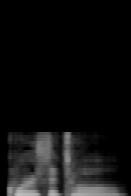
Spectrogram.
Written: quercitol

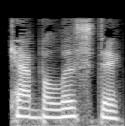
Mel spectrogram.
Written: cabalistically

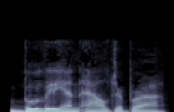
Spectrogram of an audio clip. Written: boolean algebra

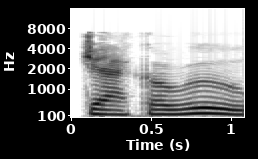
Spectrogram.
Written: jackeroo

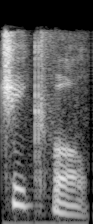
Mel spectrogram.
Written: cheekful

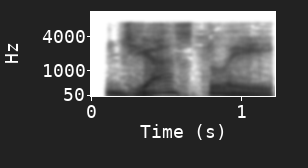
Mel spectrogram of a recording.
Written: justly

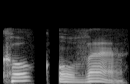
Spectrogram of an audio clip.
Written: coq au vin

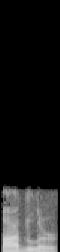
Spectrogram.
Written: Adler

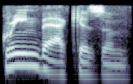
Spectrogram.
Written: greenbackism

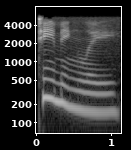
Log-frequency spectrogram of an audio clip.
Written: teemingly

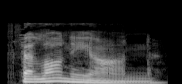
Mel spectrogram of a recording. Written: phelonion

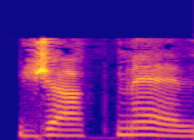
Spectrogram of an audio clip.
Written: jacmel

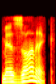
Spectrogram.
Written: mesonic

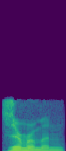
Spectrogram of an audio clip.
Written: Zimmermann

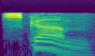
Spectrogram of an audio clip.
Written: scum

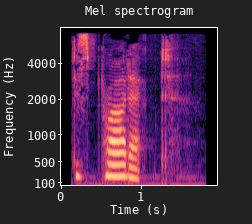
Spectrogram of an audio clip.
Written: disproduct

